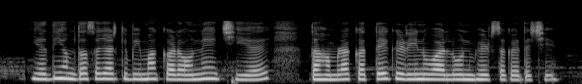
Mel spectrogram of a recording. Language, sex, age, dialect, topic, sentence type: Maithili, female, 46-50, Southern/Standard, banking, question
